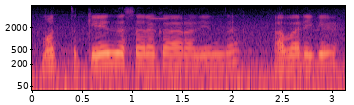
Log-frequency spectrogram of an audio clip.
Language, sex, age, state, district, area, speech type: Kannada, male, 45-60, Karnataka, Dakshina Kannada, rural, spontaneous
